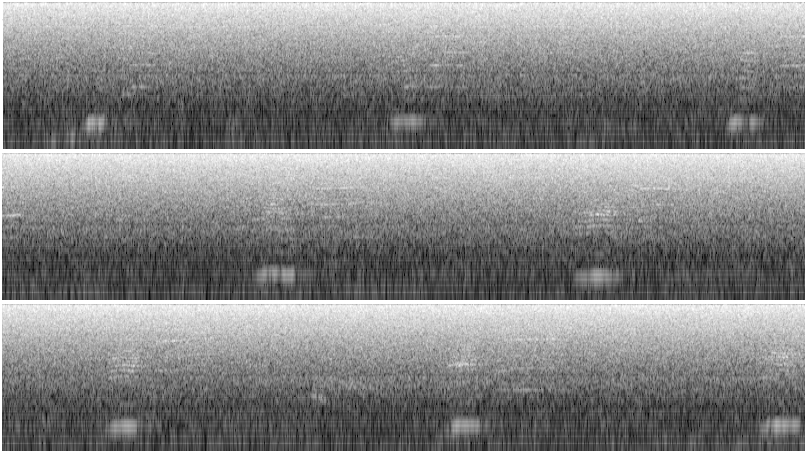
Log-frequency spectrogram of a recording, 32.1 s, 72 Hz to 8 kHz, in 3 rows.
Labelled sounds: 10.7	11.0	humpback whale, 1.0 to 1.2 kHz
18.5	18.8	humpback whale, 1.1 to 1.2 kHz
27.4	27.7	humpback whale, 1.1 to 1.2 kHz

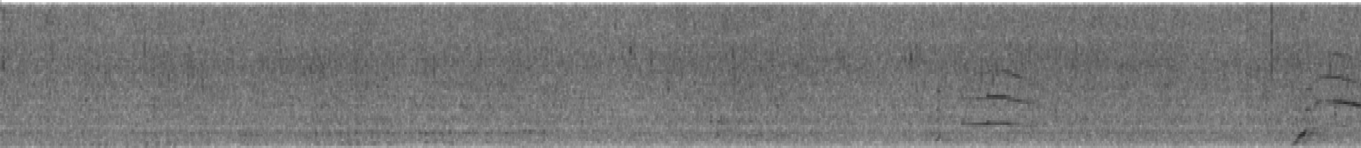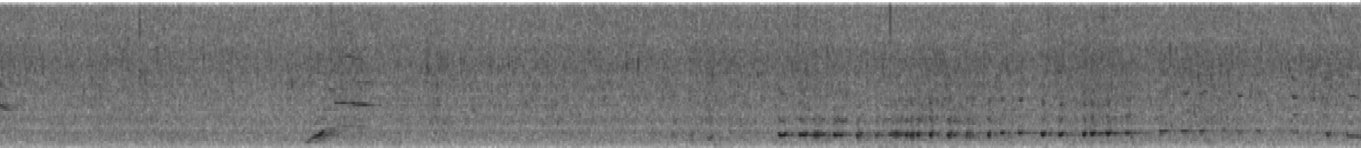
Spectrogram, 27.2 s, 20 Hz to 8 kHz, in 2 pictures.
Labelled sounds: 9.6	10.4	humpback whale, 1.2 to 4.2 kHz
13.0	13.8	humpback whale, 0.78 to 3.9 kHz
16.9	17.4	humpback whale, 1.2 to 2.6 kHz
21.6	21.9	humpback whale, 0.78 to 1.0 kHz
22.5	22.8	humpback whale, 0.78 to 1.0 kHz

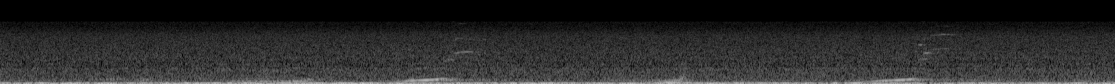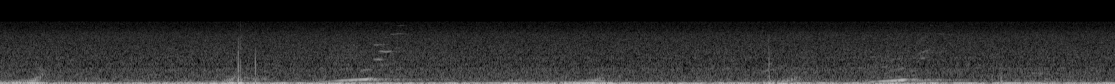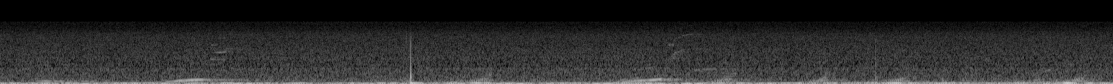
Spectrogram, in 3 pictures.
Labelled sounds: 4.5	4.8	humpback whale, 1.6 to 1.8 kHz
9.3	9.6	humpback whale, 3.8 to 4.1 kHz

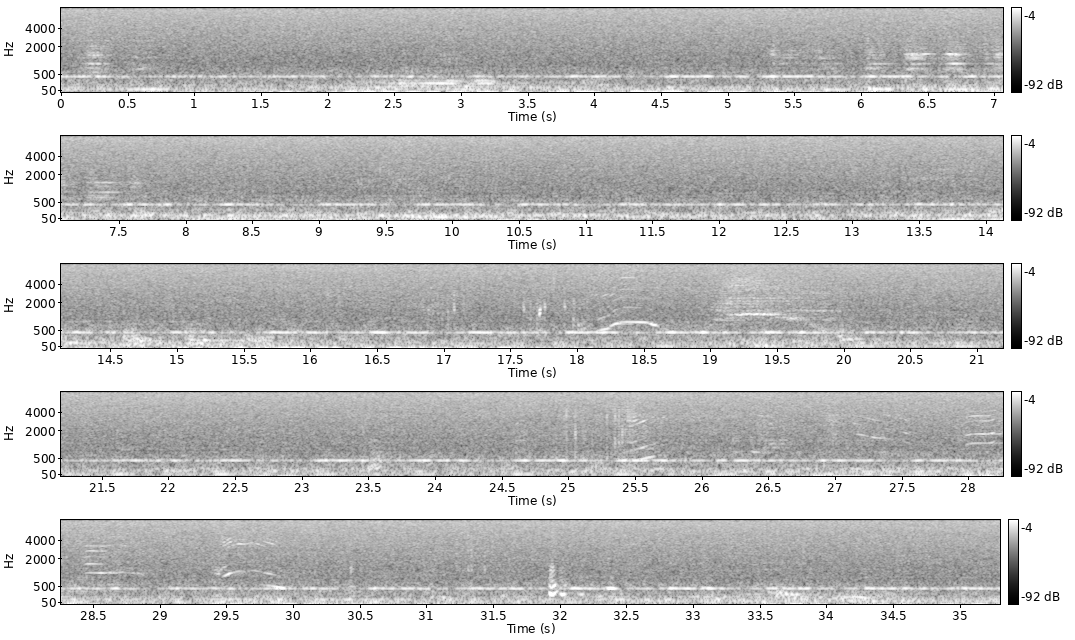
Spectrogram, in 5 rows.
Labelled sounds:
5.3	5.6	humpback whale, 1.3 to 1.5 kHz
6.3	6.6	humpback whale, 1.2 to 1.6 kHz
18.3	18.6	humpback whale, 0.80 to 0.90 kHz
19.1	19.7	humpback whale, 0.90 to 1.3 kHz
25.4	25.7	humpback whale, 0.80 to 1.2 kHz
27.2	27.5	humpback whale, 1.4 to 1.8 kHz
28.0	28.8	humpback whale, 1.0 to 3.1 kHz
29.4	29.8	humpback whale, 0.90 to 3.7 kHz

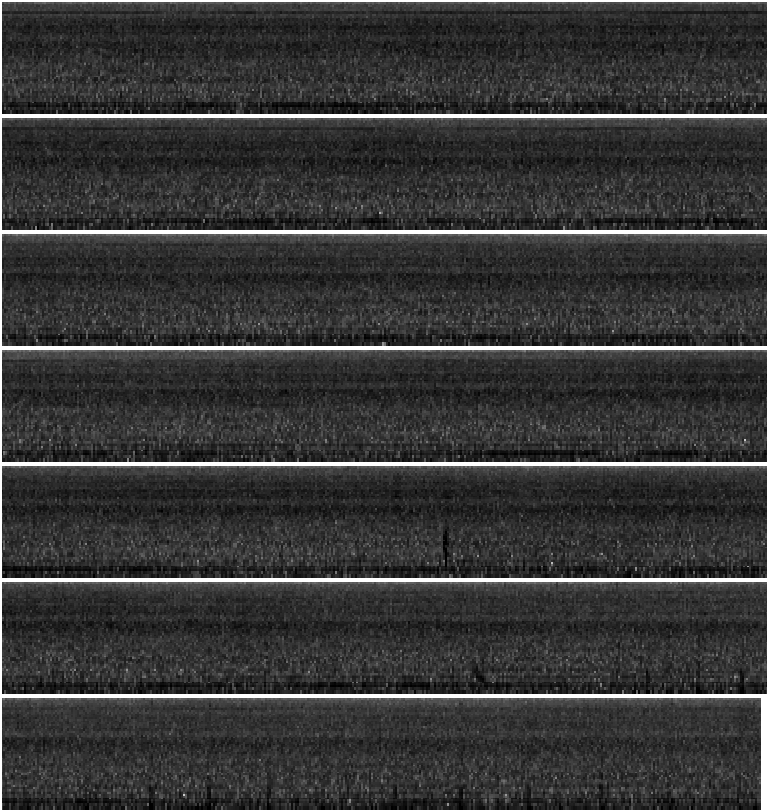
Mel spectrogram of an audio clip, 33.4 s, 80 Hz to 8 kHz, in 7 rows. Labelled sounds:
4.5	4.8	vessel noise, 6.16 to 6.19 kHz
8.4	8.7	vessel noise, 6.1 to 6.3 kHz
14.2	14.6	vessel noise, 6.00 to 6.05 kHz

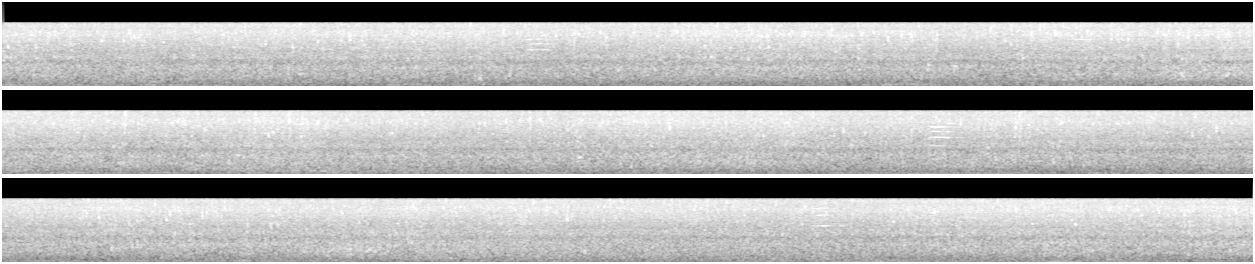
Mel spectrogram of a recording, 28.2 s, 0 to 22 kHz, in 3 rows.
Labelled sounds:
16.3	16.6	killer whale, northern resident, G clan, call N24ii, 2.0 to 2.2 kHz

